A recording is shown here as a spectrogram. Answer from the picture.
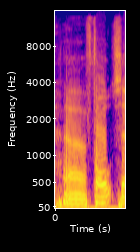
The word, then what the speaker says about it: Folse: Foltz, F-O-L-S-E.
